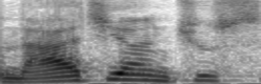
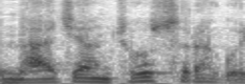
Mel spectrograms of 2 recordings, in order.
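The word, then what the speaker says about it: Ναζιανζός: 그 중에서 나지안 주스 혹은 나지안 조스라고 하는, 헬라어로 나지안 조스라고 읽어요. 그러니까 나지안 조스의 그레고리 우리우스를 거신학자라고 불러요.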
